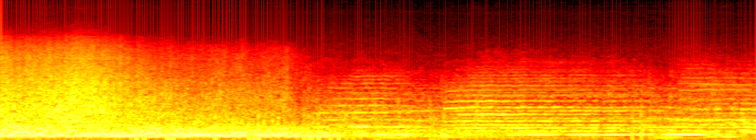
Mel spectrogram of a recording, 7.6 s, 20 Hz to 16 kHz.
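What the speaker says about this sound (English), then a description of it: "for the big climax, we have an explosion" A huge explosion roars at the climax of the 1959 monster movie Attack of the Giant Leeches, a dense loud blast that rumbles and slowly dies away into a low, droning tail.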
